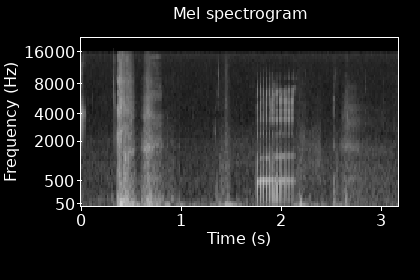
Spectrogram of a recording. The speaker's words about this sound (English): I farted, but I didn't put the microphone by my butt.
